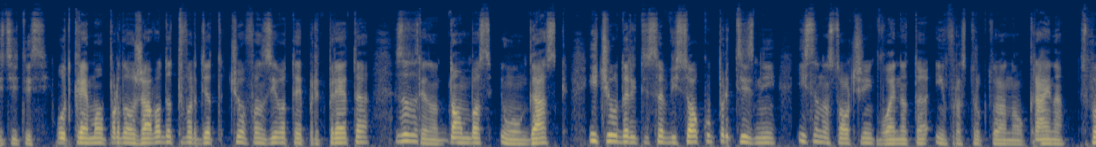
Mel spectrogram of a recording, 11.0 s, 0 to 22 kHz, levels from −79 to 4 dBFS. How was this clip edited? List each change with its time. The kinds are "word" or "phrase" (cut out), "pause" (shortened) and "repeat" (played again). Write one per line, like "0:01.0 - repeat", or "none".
0:04.2 - phrase
0:08.8 - word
